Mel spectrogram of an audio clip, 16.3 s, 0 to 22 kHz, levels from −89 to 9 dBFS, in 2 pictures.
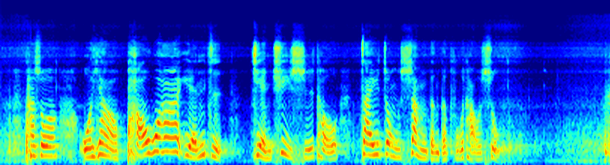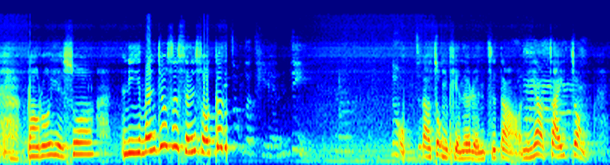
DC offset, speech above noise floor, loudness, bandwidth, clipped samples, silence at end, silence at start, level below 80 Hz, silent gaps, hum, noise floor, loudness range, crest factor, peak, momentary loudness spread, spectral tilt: under 0.1%; 33 dB; -14 LUFS; 8.6 kHz; under 0.1%; 0.3 s; 0.1 s; -56 dBFS; none; none; -46 dBFS; 7 LU; 14 dB; 0 dBFS; 13 LU; -5.5 dB/octave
